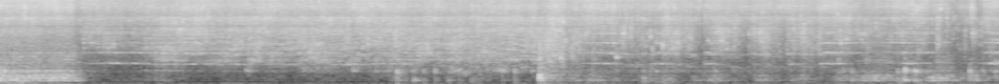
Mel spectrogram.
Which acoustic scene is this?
kitchen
